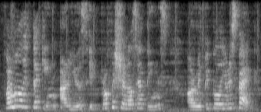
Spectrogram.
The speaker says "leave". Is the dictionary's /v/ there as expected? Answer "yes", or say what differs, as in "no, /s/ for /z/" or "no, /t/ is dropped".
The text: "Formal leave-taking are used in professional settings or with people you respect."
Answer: no, /f/ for /v/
